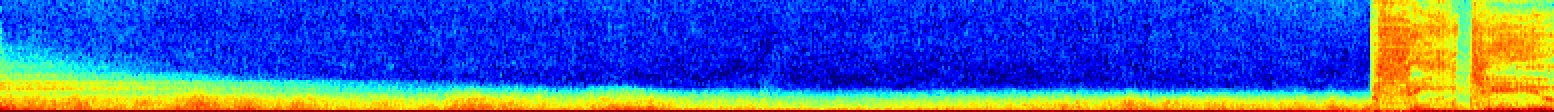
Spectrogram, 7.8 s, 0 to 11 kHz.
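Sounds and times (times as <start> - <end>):
deep sub-bass rumble below 50 Hz: 0.0 - 6.9
dense low roar: 0.0 - 7.7.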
